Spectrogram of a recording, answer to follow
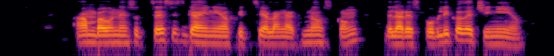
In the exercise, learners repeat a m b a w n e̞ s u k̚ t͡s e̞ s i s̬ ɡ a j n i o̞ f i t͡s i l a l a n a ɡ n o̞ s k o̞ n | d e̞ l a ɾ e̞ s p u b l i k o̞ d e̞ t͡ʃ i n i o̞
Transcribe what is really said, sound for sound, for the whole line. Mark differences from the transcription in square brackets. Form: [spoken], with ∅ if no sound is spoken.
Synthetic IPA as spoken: a m b a w n e̞ s u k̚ t͡s e̞ s i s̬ ɡ a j n i o̞ f i t͡s i [∅] a l a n a ɡ n o̞ s k o̞ n | d e̞ l a ɾ e̞ s p u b l i k o̞ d e̞ t͡ʃ i n i o̞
